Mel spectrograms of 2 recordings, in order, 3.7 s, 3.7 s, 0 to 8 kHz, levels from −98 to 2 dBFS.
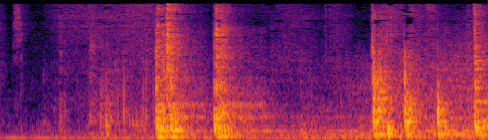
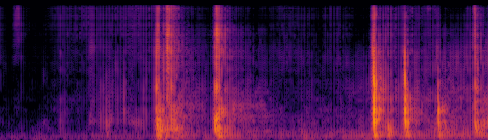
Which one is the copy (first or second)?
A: second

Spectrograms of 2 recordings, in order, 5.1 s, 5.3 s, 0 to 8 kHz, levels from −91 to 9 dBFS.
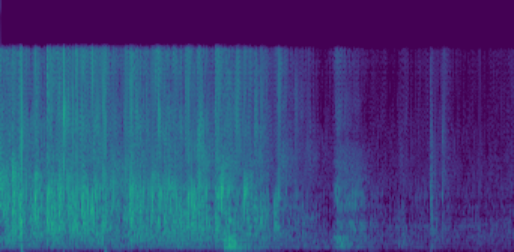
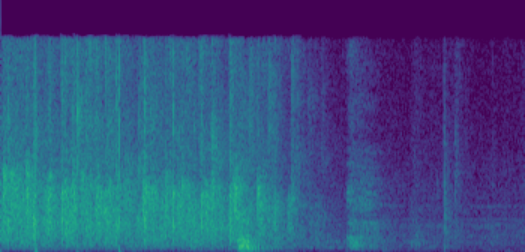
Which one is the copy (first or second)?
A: first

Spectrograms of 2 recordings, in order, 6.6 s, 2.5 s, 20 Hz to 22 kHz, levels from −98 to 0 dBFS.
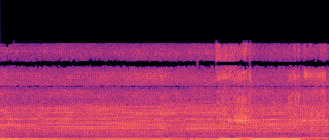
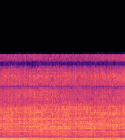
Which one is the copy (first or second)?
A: second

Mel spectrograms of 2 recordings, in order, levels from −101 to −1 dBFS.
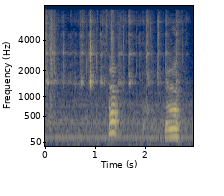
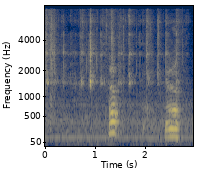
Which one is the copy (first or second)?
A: second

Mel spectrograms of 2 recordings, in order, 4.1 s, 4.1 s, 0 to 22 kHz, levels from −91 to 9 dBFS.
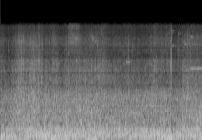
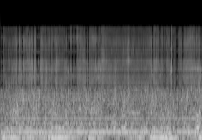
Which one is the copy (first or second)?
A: second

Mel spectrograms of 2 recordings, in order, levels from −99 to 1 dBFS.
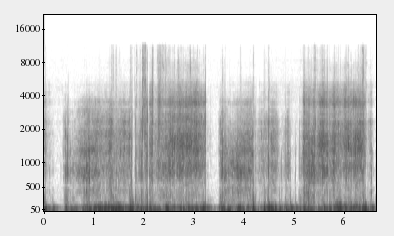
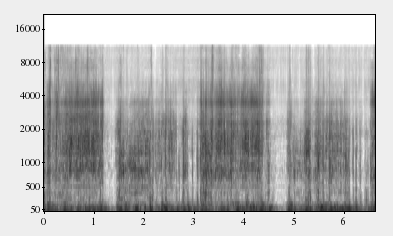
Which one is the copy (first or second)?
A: second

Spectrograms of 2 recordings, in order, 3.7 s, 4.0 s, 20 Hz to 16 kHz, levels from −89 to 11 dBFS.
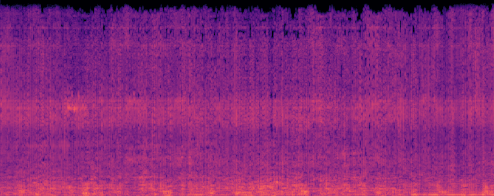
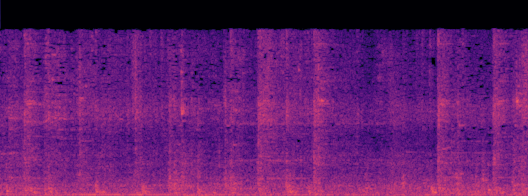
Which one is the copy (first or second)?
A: first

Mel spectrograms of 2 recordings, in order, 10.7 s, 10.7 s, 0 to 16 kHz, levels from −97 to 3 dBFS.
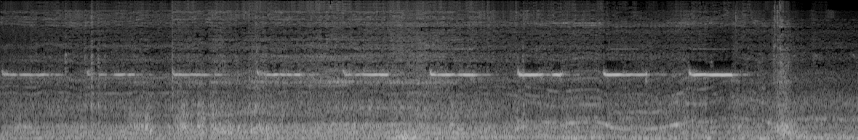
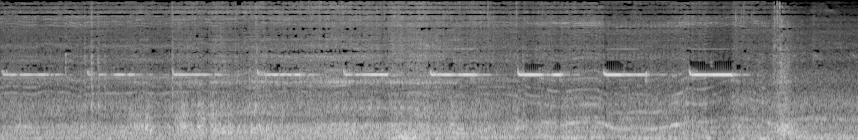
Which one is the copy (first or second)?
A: first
